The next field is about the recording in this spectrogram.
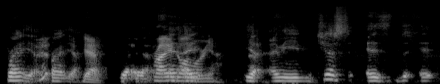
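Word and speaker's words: Brian Doyle-Murray: Brian Doyle Murray.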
